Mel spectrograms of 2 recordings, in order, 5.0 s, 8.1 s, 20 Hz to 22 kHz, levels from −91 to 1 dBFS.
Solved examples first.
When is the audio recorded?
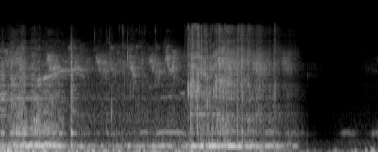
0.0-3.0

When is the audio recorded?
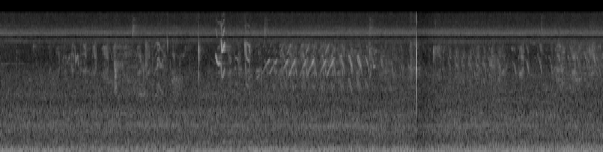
0.0-8.1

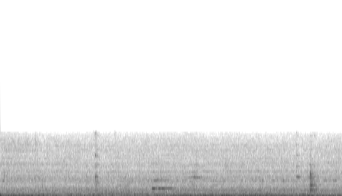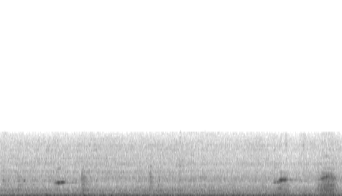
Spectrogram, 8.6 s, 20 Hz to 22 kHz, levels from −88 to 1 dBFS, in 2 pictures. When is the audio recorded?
0.0-2.0; 2.9-5.5; 6.1-8.6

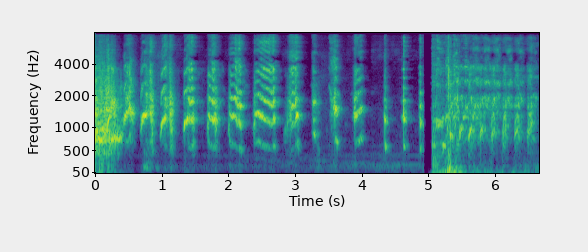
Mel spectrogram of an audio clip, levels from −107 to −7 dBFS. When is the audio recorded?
4.6-5.6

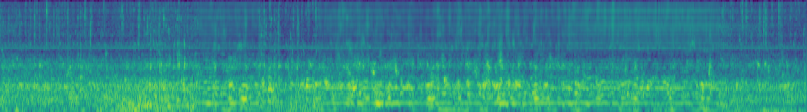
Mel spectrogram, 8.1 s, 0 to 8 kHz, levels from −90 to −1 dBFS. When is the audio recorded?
0.0-2.0; 2.6-3.2; 7.2-8.1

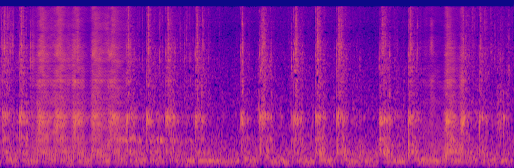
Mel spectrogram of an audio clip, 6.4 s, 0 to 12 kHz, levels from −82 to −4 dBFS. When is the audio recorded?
0.0-0.4; 1.6-5.3; 5.8-6.4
